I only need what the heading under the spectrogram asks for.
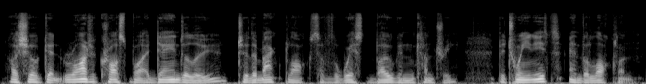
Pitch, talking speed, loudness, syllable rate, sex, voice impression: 100 Hz, 195 wpm, -19 LUFS, 5.0 syllables/s, male, very masculine, very adult-like, very middle-aged, very thick, slightly tensed, very powerful, bright, hard, muffled, fluent, slightly raspy, very cool, very intellectual, sincere, very calm, very mature, very friendly, reassuring, very unique, very elegant, sweet, kind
